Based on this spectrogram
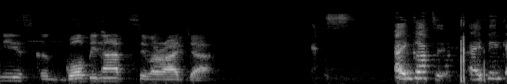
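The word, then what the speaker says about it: Gobinath Sivarajah: this bet yes okay uh my name is gobinat sivaraja i got it i think i got it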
